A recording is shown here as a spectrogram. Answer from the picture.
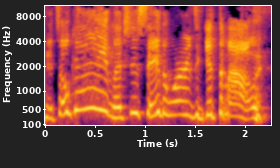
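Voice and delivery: lifted, soothing reassurance; high reassuring voice. Retold or imitated. Coach reassuring a parent, high and soothing. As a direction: coax them gently to say it. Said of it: "And I'm like".

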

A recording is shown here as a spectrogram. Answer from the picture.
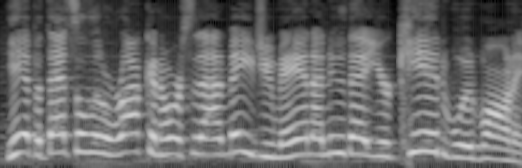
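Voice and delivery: high, fast squeaky elf; high-pitched eager elf gift-giver. Acted. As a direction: rattle it off high and proud. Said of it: "walks over to that Petrie and goes".

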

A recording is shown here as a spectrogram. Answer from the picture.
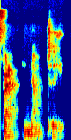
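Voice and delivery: quiet, slow, almost whispered jibe; mock insult. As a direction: breathe the insult softly like a tease.

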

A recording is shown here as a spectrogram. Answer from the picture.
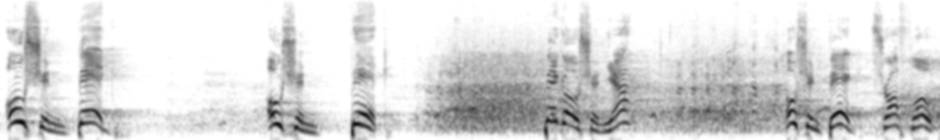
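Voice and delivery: high, slow caveman grunting "Ocean big"; caveman speech. Pretend. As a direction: talk like a dumb caveman, words chopped to basics. Caveman-speak mock reasoning.

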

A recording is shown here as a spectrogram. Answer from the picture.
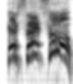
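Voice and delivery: high, slow shocked shout; startled Chayo. Retold or imitated. Chayo walks in on him, high startled yell. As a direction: shout it, caught off guard.

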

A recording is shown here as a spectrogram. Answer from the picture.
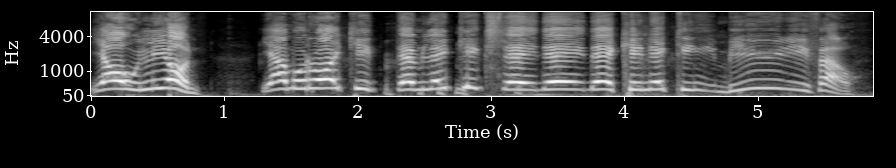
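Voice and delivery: put-on high, loud broad Birmingham accent. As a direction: ham up a thick Birmingham accent. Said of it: "why does our Birmingham accent sound really bad on T V?".

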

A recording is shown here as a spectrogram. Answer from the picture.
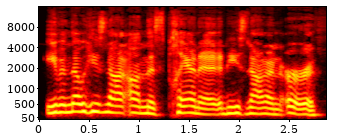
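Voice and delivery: ordinary talk, nothing marked

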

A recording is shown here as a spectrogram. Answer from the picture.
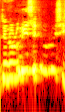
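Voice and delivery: put-on high-pitched boy protesting his innocence; frightened boy. Shaken pupil denies painting it to his master, in a high boy's voice. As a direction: squeak out a child's denial. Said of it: "Y el niño dice".

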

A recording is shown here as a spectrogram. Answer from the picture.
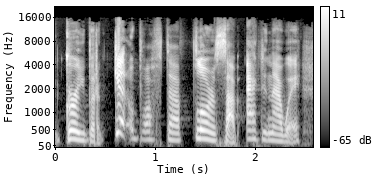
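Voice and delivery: fast warning through clenched teeth; quick, tight-jawed mom threat; talking through teeth. Retold or imitated. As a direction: rattle it off under your teeth, yell held back. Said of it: "as you talk under your teeth".

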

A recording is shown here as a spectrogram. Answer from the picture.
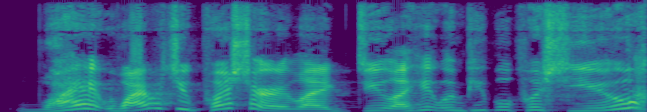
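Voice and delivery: put-on sharp, high-pitched questioning of a child; a mom losing patience over a push; exasperated scolding. Mom scolding her son for pushing his sister, exasperated. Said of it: "I'm like".

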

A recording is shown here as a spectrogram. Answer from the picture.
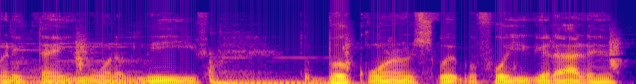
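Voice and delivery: ordinary delivery

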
